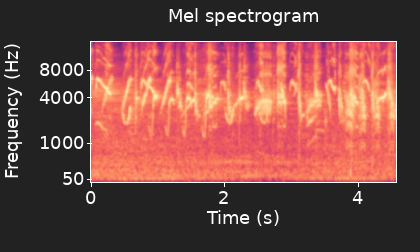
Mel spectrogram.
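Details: Long-tailed shrike in an energetic singing compilation used as a lure for trapping birds: a fast, varied stream of high whistled sweeps, slurs and chirps with few pauses, over quiet background hiss.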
